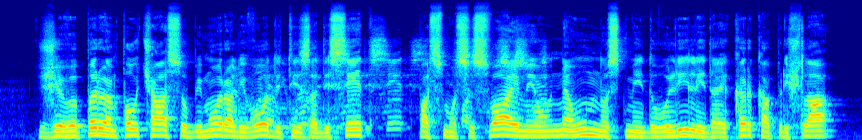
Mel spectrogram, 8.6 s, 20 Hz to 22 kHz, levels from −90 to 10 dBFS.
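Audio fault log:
2.32–5.55 s, feedback echo between two devices: speech returns at a fixed interval of roughly 400 ms, peaking about 15 dB below the direct voice and thinner and more ringing on each return. That fixed spacing sets it apart from room reverberation's smooth decay.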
